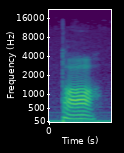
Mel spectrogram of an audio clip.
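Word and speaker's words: 他: ये टी है, ये ता लिखा हुआ ना, ये इसको प्रोनाउंसिएट करते हैं था, क्योंकि चाइनीज टी को जो है था थी पढ़ते हैं, इस तरह समझ ले, था।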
